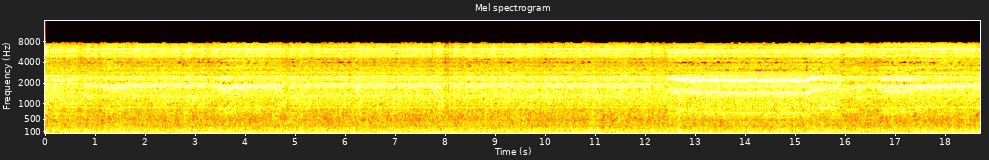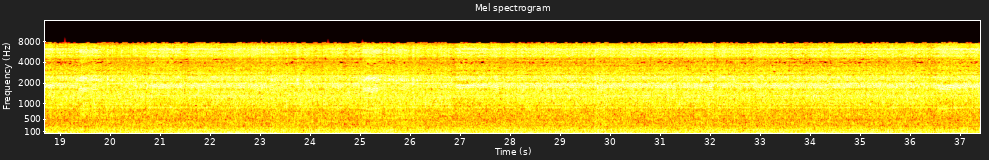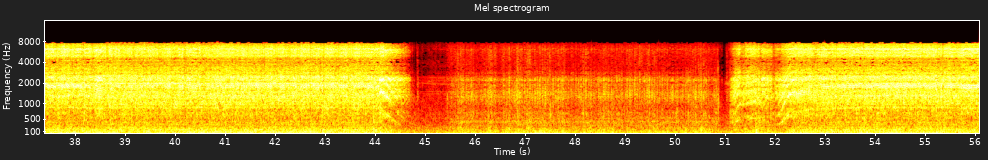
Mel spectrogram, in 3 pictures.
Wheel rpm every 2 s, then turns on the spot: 230, 230, 230, 230, 240, 230, 220, 220, 220, 230, 230, 230, 230, 230, 230, 230, 230, 230, 230, 230, 230, 220, 20, 20, 20, 80, 200, 230.
46-50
